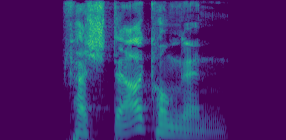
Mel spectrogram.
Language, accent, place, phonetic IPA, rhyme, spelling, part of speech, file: German, Germany, Berlin, [fɛɐ̯ˈʃtɛʁkʊŋən], -ɛʁkʊŋən, Verstärkungen, noun, De-Verstärkungen.ogg
- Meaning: plural of Verstärkung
